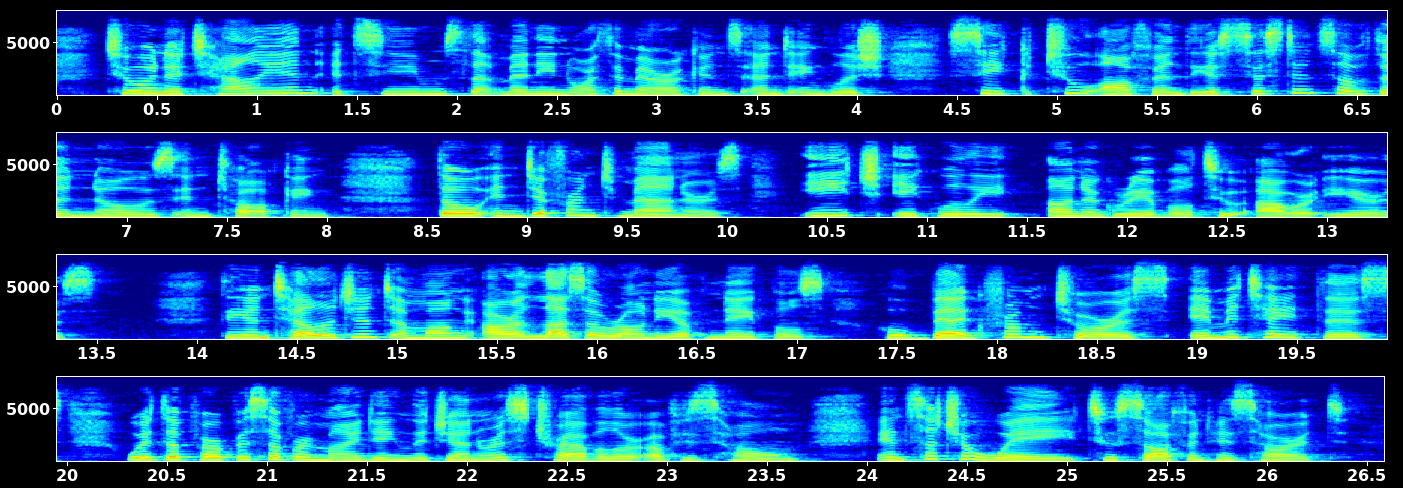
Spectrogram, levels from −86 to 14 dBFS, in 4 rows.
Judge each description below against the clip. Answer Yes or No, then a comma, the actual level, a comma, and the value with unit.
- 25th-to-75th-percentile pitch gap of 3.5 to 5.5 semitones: Yes, average, 4.3 semitones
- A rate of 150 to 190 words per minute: No, average, 140 wpm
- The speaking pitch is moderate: No, high, 215 Hz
